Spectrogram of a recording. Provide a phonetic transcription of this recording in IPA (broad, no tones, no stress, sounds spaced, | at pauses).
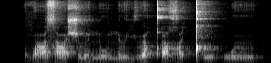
v ɑ z ɑ ʃ ɯ n u n ɯ j ɯ qʼ ɯ ʁ ə ǃʰ ɯ p w ɯ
